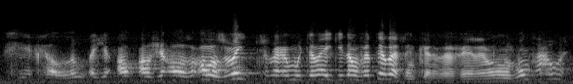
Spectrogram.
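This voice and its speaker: Radio serial sleuth: sardonic, folksy, unflappable, with a piercing gravelly voice and animated melody. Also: male voice, sits high, quick pace, heavily acted, rough recording. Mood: mocking. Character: cheeky, unflappable working-class male detective. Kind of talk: 1950s Dutch radio play acting.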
